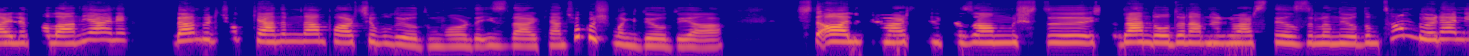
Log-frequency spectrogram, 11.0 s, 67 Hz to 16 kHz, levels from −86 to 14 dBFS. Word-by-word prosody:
aile 240 0 +1
falan, 245 0 +3
yani 330 0 0 0.3
ben 315 +3 +5
böyle 340 -4 -4
çok 370 +1 -14
kendimden 290 0 +2
parça 265 -1 -1
buluyordum 190 -6 -5
orada 185 0 -6
izlerken. 190 +1 -5
Çok 450 - -3
hoşuma 345 - -1
gidiyordu 185 -3 -5
ya. 165 0 -4 0.6
İşte, - - 0
Alim 280 -1 +9 0.2
üniversiteyi 265 0 -1
kazanmıştı. 255 0 0
İşte, 245 - -10
ben 265 0 +6
de 255 - +2
o 250 -1 +2
dönemler 250 -1 0
üniversiteye 245 +1 -2
hazırlanıyordum. 240 0 -4
Tam 425 - -2
böyle 350 -1 +2
hani, 350 -1 0
255 Hz, 160 wpm, -23 LUFS, 225-280 Hz, 0.6 s, Alim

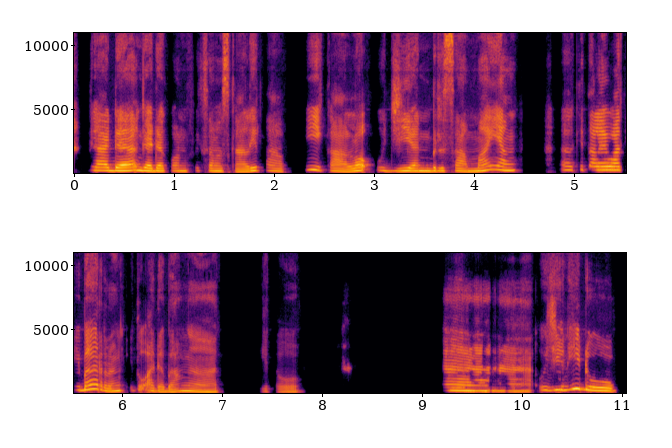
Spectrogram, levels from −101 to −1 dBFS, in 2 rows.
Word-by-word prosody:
nggak 250 -1 0
ada 225 0 +5 0.2
nggak 225 -3 +6
ada 205 -1 +3
konflik 205 0 -7
sama 200 -2 -2
sekali, 185 +2 -2
tapi 215 +8 -10 0.2
kalau 185 +4 +1 0.2
ujian 205 0 +1
bersama 205 -1 0 0.2
yang, 255 -3 +2 0.5
eee, 280 - -6
kita 295 -1 -8
lewati 275 -1 +2
bareng 285 - +1
itu - - -13
ada 180 -4 -4
banget, 175 -4 -3 0.4
gitu. 85 - -13 1.4
Nah 205 -5 -1
ujian 270 +1 -2
hidup 255 - +4
210 Hz, 125 wpm, -22 LUFS, 195-245 Hz, 1.4 s, nggak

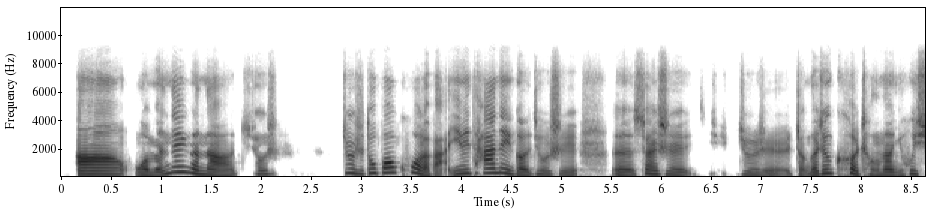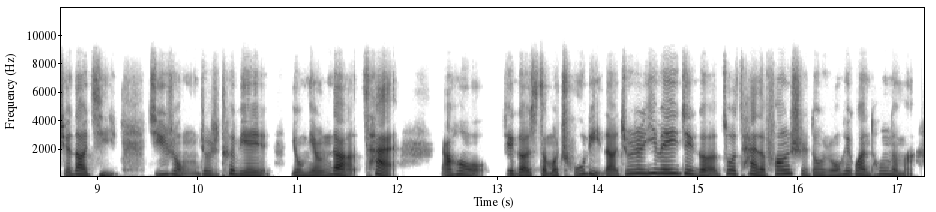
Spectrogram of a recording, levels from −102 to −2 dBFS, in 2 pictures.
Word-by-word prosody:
啊， 225 0 +8 0.2
我 200 -1 0
们 195 - -2
那 385 0 0
个 285 -4 +3
呢， 180 -5 +2 0.2
就 240 -1 -6
是 245 - -12 0.6
就 310 -2 -2
是 250 - -6
都 310 0 -2
包 345 +2 +6
括 330 -4 +1
了 - - +3
吧， - - -1
因 250 +4 -4
为 285 - 0
它 315 +2 +4
那 320 -4 +1
个 205 -5 0
就 105 -3 -8
是， 100 -1 -7 0.3
呃， 185 -1 -1
算 255 -4 0
是 200 -4 -3 0.5
就 210 -1 -9
就 195 -1 -6
是 - - -7
整 - - -4
个 210 - +2
这 280 - 0
个 290 - -2
课 295 -6 +1
程 180 -2 -6
呢， 190 0 +3
你 170 -2 -8
会 250 +6 -5
学 200 -2 -1
到 220 0 +5
几 205 +1 -6 0.3
几 215 +4 -4
种 210 -5 -5
就 220 - -4
是 195 - -8
特 260 - -1
别 200 +1 -1 0.2
有 180 - -3
名 170 +2 -2
的 225 - +6
菜， - - +4 0.4
然 185 - +4
后 210 -4 -2
这 230 -1 -1
个 190 -4 +3
是 - - -9
怎 - - 0
么 185 - +1
处 215 +5 -5
理 250 - -2
的。 - - +3
就 265 - -4
是 285 0 +1
因 300 +1 +2
为 285 0 +3
这 270 -3 0
个 185 -2 +1
做 265 -2 -2
菜 245 -1 0
的 190 - +2
方 260 +6 +1
式 220 -6 -4
都 195 +1 -4
融 170 +2 -4
会 225 +1 -4
贯 215 -4 +1
通 230 +4 -7
的 185 - -2
嘛， - - -8
225 Hz, 270 characters per minute, -25 LUFS, 190-265 Hz, 0.6 s, 啊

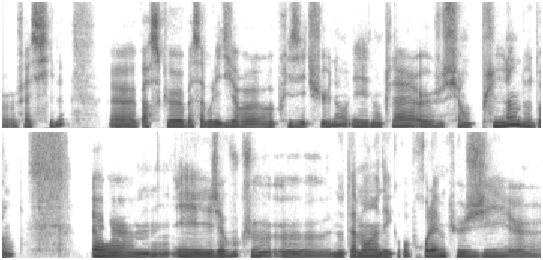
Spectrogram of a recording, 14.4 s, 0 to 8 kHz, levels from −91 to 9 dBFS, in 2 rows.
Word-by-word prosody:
heu, - - -8
facile, 195 - -2 0.6
heu, 90 -2 0
parce 165 - +2
que, 170 0 +3
bah, 165 0 -3
ça 160 0 0
voulait 160 0 +1
dire, 160 +1 -2
heu, 150 -1 -2
reprise 160 +1 -4
études 155 +8 -2 0.2
et 170 -2 -1
donc 165 0 -4
là, 190 +3 0
heu, 160 -1 -1
je 160 -1 -6
suis 180 +4 0
en 160 -2 -1
pleindedans. 190 -2 +2 1.0
Hem 165 -4 +3
et 170 -2 +3
j'avoue 165 +6 +2
que, 230 - -6 0.3
heu, 115 - -2
notamment 170 +2 +2
un 180 -2 +4
des 160 -1 +2
gros 160 +1 -5
problèmes 185 +1 +2
que 170 -3 -1
j'ai, 170 +4 -1
heu, 155 - -3
165 Hz, 140 wpm, -26 LUFS, 160-180 Hz, 1.0 s, un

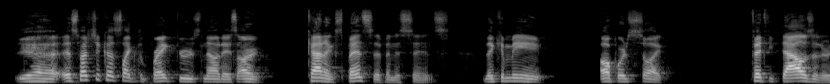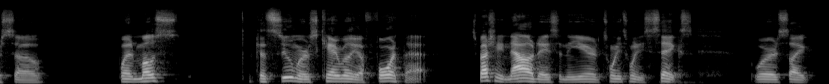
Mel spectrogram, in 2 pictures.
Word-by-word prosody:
Yeah, 140 -2 +1
especially 205 +9 +1
'cause, 200 -3 -2
like, 175 -4 -1
the - - -14
breakthroughs 145 -2 -1
nowadays 130 -3 -1
are 130 -2 0 0.4
kinda 160 -4 +7
expensive 150 0 0
in 105 -2 -8
a - - -9
sense. 105 0 -10 0.3
They 135 +1 -1
can 150 +3 -5
be 150 - -1 0.5
upwards 140 -1 +1
to, - - -5
like, - - -3 0.8
$50,000 150 -6 +6
or 105 0 -5
so, 100 -1 -7 0.7
when 130 -2 -1
most 150 +2 0 0.7
consumers 135 -8 -1
can't 140 -1 0
really 135 -3 0
afford 145 +8 -1
that. - - -10 0.4
Especially 170 -3 +1
nowadays 125 -3 +3
in 120 - -11
the 115 - -8
year 120 0 -4
2026, 130 -2 -6 0.6
where 120 0 -4
it's 115 0 -7
like 105 -3 -5
135 Hz, 135 wpm, -25 LUFS, 120-150 Hz, 0.8 s, kinda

